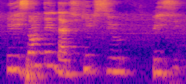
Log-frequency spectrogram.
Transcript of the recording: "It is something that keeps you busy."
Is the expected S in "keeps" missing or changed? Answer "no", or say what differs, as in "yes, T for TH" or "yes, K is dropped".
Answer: no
